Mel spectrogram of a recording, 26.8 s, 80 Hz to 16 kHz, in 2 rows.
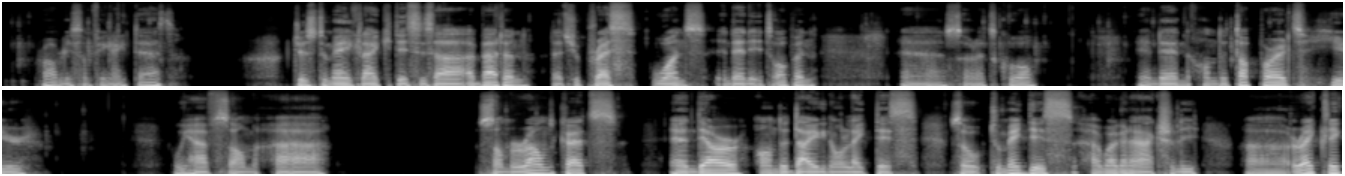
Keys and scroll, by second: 18.2 f.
